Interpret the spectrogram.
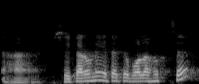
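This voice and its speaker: A man's voice: a little high, very animated, moderate pace. A man teaching an online class, asking questions and answering them himself, with many fillers. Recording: tinny phone-like online class audio.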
